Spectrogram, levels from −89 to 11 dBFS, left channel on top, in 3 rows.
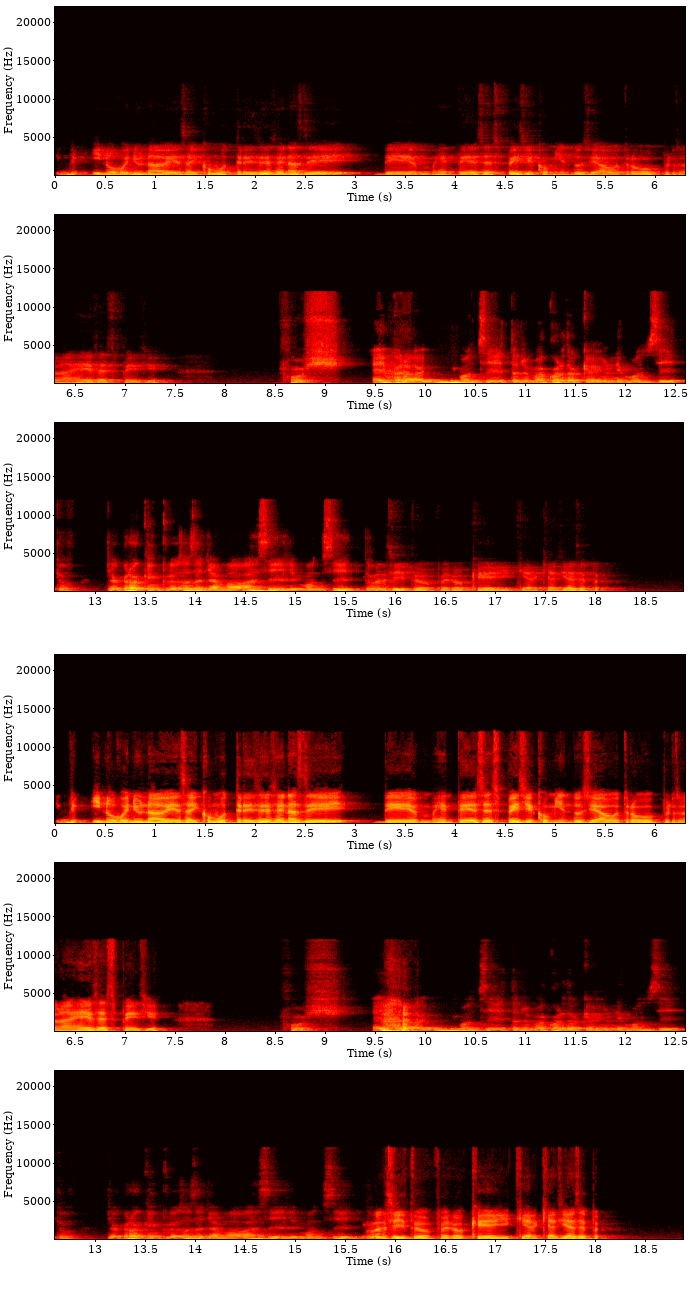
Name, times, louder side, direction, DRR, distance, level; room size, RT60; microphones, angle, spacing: voice 1, 0.0-2.9 3.2-7.4 9.6-9.9 15.7-18.0, right 5 dB, 75° right, 0.5 m, -24 dB
voice 2, 8.6-9.2 9.5-12.9 13.1-15.9, left 4 dB, 50° left, 0.7 m, -27 dB
15.5 x 10.5 x 2.9 m
head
